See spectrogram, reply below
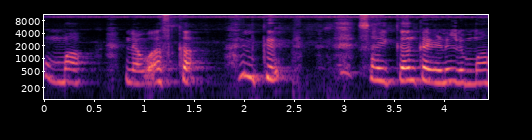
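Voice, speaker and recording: A woman's voice: high voice, steady tone, slow, dark tone. A woman voicing a grieving pregnant young wife who pleads through tears. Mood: tearful. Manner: tearful, breaking pleading.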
